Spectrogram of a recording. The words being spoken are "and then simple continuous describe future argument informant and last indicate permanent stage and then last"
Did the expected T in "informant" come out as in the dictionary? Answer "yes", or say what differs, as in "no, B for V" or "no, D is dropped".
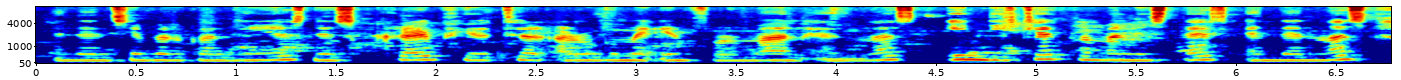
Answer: no, T is dropped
